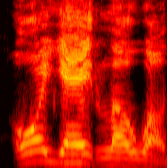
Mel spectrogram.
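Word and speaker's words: Oyelowo: You've got Zoe Saldana and you've got David Oyelolo. Oyelolo. There it is. Okay. Oyelolo. I actually watched this pronounce his name a little bit ago on YouTube because I wanted to give respect to it.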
